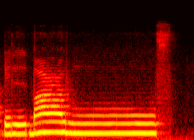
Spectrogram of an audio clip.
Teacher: واو مدہ کے بعد فا ہم ساکن کر رہے ہیں، وقف جائز ہے، تو یہاں پہ فا پر ہمس ہوگا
